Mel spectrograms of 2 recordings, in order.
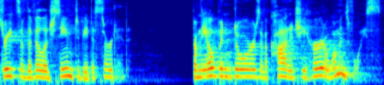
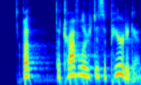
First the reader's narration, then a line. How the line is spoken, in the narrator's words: she said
